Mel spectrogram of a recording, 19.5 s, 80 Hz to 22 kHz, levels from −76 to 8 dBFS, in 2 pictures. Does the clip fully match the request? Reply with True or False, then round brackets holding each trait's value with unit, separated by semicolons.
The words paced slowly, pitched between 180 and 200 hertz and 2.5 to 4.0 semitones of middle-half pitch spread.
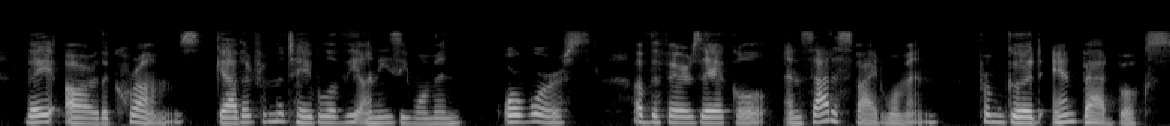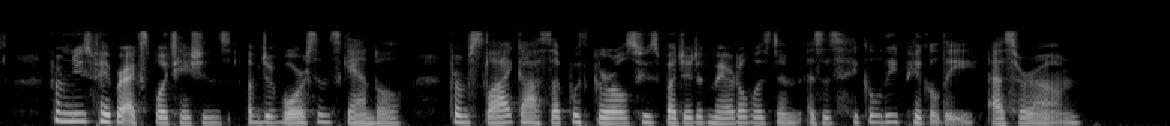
False (150 wpm; 190 Hz; 2.8 semitones)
